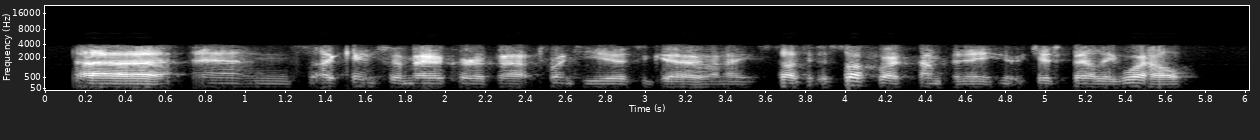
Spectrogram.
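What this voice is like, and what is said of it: English accent. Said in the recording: “I'm from England. You can probably tell that by my accent.”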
